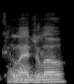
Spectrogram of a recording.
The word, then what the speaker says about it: Colangelo: Colangelo.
